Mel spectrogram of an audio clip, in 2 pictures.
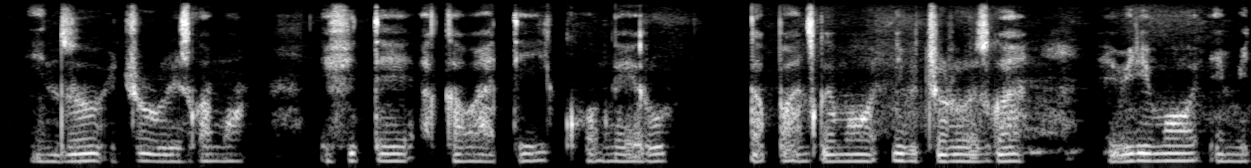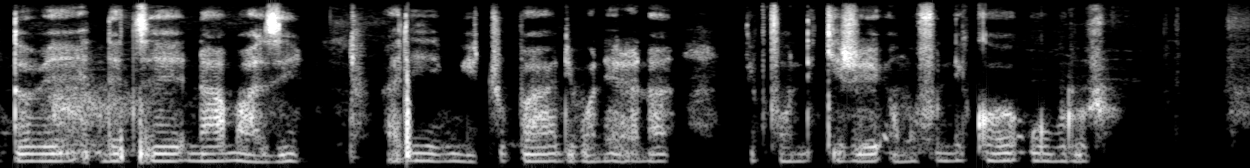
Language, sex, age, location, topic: Kinyarwanda, female, 18-24, Kigali, finance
